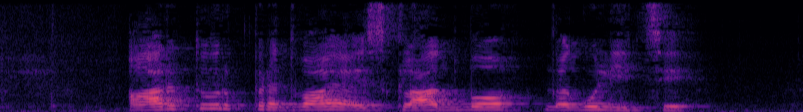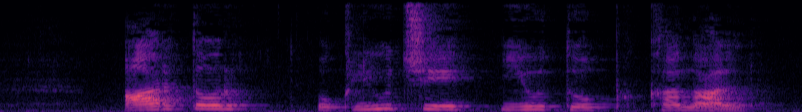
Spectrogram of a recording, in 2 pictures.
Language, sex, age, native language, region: Slovenian, female, 18-29, Slovenian, Savinja region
